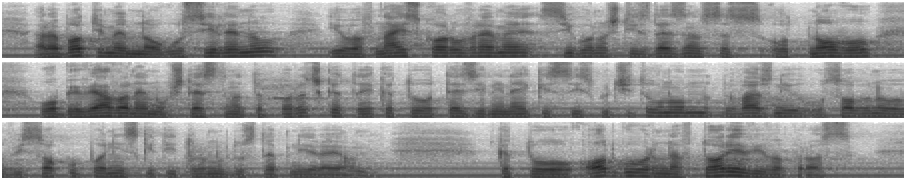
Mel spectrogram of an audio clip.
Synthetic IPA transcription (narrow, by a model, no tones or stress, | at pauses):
ɾɐbɔt̪imɛmnɔɡʊːsilɛno | ivɐfnajskɔɾovɾɛmɛsiɡʊɾnosʃt̪ɛizlɛzɛmsəsot̪nɔvʊ | objɐvʲjavɐnɛnɐopʃt̪ɛst̪vɛnət̪əpɐɾɤt͡ʃkət̪ɤjkɐt̪ɔt̪ɛzilinɛjkisəisklʲʊt͡ʃit̪ɛlˠnovaʒniosɔbɛnovɐfvːisɔkopˠɐninskit̪ɛit̪ɾʊd̪nod̪ost̪ɤpniɾɐjɔni | kɐt̪ɔɔd̪ɡovoɾnɐft̪ɔɾijəvivɐpɾɔs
